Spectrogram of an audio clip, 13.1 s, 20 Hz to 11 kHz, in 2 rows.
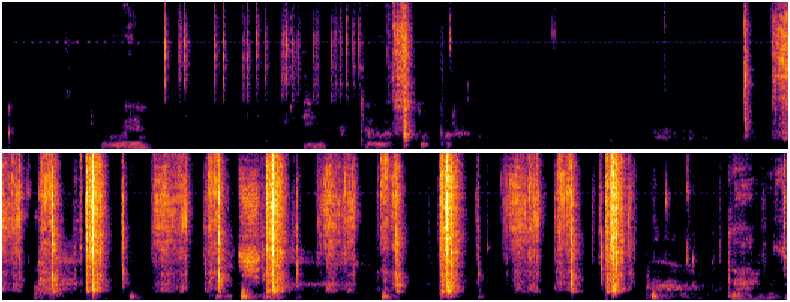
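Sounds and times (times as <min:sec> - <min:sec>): camera shutter snap: 0:06.2 - 0:11.8
camera wind ratchet rasping: 0:06.2 - 0:11.8.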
